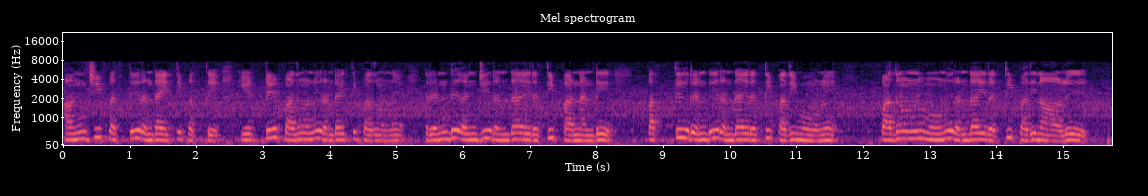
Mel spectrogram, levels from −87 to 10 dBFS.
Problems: constant background noise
